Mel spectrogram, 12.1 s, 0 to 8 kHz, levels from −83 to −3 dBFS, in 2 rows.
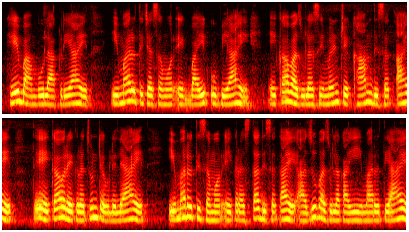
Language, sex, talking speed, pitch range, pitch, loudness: Awadhi, female, 155 wpm, 175-200 Hz, 180 Hz, -23 LUFS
